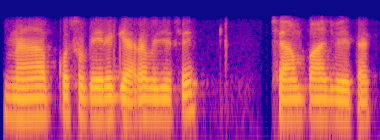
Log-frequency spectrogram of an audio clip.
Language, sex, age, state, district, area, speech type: Hindi, male, 30-45, Madhya Pradesh, Jabalpur, urban, conversation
